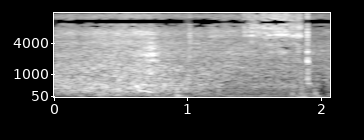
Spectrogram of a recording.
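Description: Steady wind and sea-surf noise, with a single sharp click near the end.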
